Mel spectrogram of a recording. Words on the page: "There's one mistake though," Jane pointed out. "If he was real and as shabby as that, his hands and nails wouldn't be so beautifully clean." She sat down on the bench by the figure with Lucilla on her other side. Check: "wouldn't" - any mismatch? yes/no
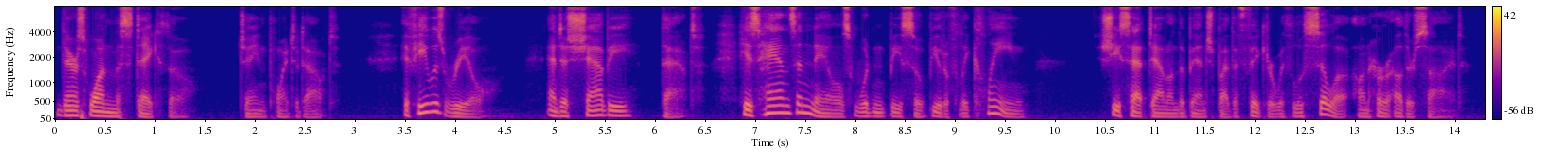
no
